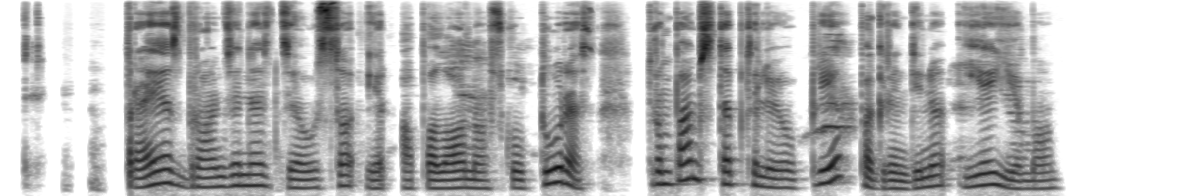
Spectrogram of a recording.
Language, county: Lithuanian, Vilnius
